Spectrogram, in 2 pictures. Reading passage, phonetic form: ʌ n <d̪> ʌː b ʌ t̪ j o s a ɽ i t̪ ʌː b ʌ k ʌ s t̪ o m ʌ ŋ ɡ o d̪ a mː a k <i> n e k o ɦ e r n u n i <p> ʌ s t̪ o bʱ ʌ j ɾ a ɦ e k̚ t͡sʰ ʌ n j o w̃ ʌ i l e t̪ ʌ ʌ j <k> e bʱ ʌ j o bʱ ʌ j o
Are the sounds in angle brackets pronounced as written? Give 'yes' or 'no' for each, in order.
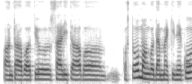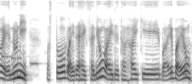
no, yes, no, yes

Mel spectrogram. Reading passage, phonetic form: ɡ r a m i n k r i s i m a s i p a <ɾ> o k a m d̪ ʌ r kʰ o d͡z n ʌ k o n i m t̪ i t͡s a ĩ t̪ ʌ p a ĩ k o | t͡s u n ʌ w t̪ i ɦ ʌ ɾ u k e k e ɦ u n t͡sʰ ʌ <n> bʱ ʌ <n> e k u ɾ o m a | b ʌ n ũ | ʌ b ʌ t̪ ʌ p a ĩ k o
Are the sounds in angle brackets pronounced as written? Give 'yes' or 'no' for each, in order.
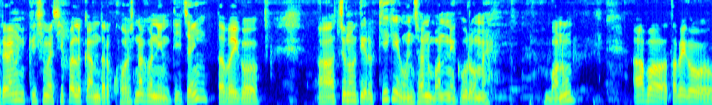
no, yes, no

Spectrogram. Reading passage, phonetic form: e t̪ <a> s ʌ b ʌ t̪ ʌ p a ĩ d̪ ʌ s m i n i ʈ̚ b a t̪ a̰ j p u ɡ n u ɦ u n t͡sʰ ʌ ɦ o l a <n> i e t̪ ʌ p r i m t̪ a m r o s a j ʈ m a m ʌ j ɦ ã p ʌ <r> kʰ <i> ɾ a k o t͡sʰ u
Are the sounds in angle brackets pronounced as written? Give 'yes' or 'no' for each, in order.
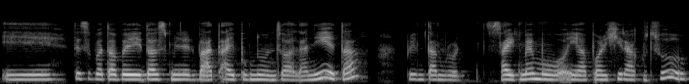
no, yes, no, yes

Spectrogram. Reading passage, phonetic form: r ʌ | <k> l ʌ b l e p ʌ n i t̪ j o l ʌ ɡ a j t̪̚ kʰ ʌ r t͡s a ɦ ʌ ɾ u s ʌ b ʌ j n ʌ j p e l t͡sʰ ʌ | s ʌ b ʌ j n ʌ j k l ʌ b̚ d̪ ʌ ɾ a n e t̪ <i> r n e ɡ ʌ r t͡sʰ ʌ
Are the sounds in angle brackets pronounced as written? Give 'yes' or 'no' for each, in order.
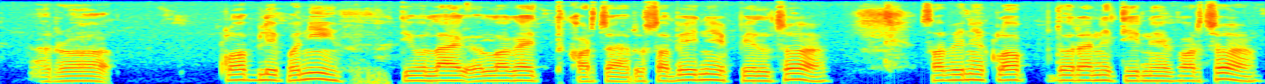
yes, yes

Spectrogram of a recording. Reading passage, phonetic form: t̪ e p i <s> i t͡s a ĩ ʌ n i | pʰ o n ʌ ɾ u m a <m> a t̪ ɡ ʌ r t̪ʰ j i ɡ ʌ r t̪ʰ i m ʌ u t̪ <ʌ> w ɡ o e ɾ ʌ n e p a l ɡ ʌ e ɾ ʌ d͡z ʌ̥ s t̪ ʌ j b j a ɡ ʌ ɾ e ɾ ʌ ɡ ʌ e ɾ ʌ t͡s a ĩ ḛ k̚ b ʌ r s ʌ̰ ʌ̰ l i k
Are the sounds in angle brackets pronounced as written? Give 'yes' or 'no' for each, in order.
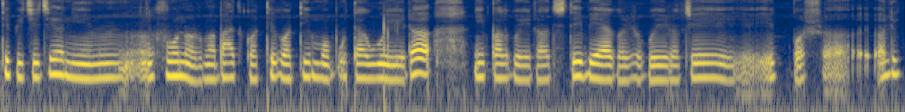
no, no, no

